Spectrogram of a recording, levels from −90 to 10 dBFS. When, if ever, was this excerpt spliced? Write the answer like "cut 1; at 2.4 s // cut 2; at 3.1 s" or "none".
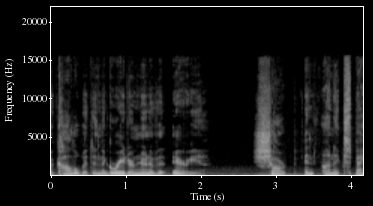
cut 1; at 2.6 s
